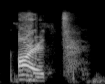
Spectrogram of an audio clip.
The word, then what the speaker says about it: art: Art.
